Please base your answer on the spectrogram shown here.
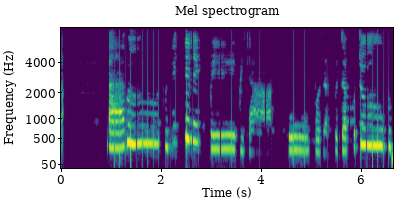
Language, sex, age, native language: Icelandic, female, 30-39, Icelandic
